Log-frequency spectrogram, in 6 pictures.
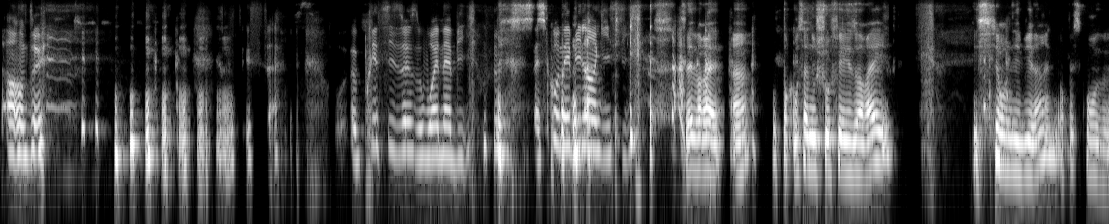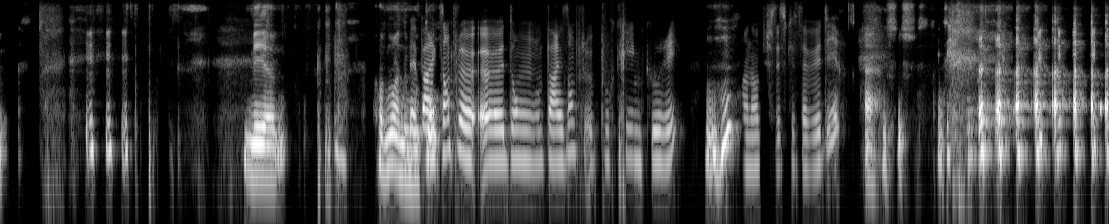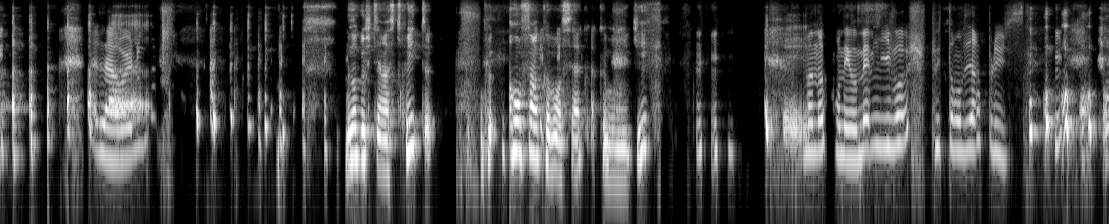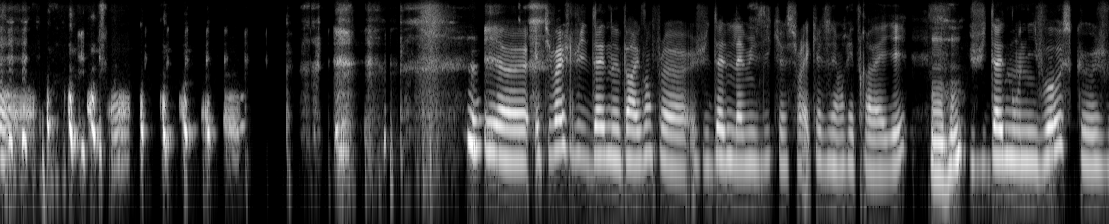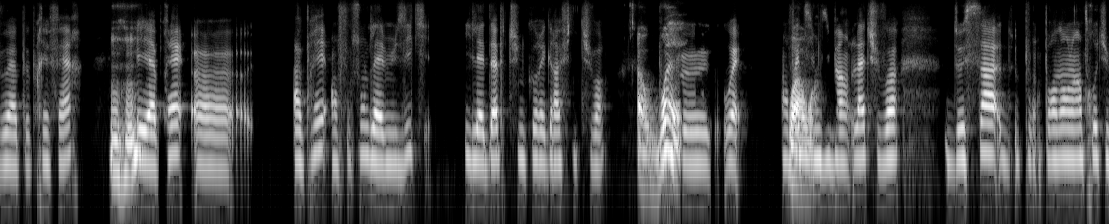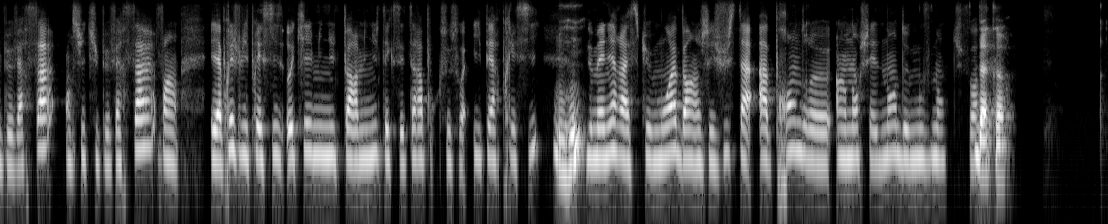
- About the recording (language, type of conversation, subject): French, unstructured, Comment la technologie facilite-t-elle ton apprentissage au quotidien ?
- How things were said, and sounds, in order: laugh; tapping; laugh; laughing while speaking: "C'est ça"; unintelligible speech; in English: "wanna be"; chuckle; laugh; other background noise; throat clearing; "chorégraphie" said as "choré"; laugh; laugh; stressed: "enfin"; chuckle; laugh; laugh; static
